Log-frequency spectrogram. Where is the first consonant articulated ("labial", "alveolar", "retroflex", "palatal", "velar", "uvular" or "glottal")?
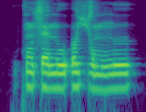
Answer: velar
